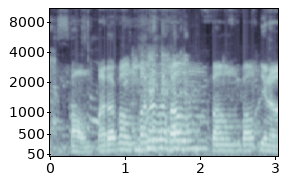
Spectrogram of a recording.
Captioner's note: imitating melody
